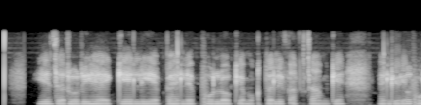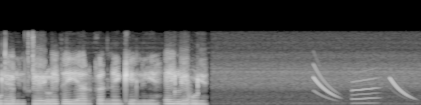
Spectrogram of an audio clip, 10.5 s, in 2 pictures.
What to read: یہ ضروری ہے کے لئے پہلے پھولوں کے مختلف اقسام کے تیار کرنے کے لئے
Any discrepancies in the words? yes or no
yes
